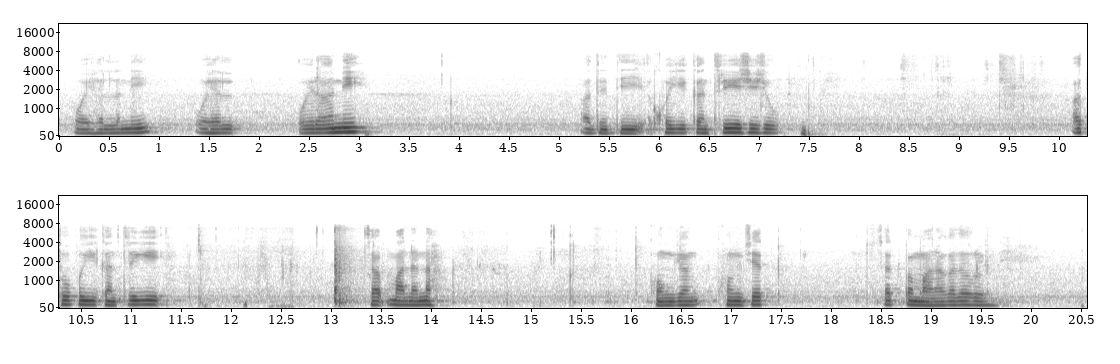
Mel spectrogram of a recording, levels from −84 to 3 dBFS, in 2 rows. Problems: none marked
